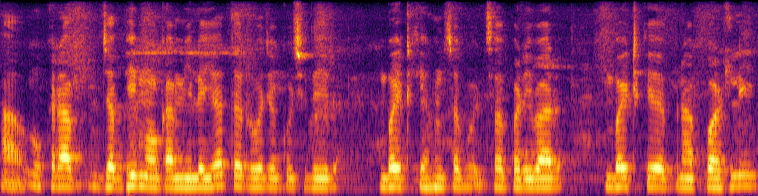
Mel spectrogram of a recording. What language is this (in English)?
Maithili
